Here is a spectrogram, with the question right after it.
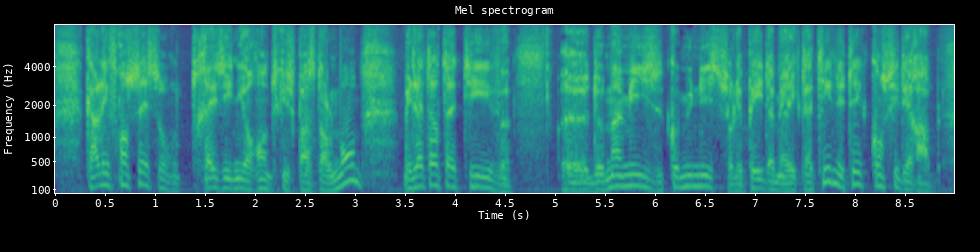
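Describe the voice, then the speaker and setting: A man talks at a moderate pace in a medium pitch, his pitch swinging very widely while his loudness stays very even. Noticeable background noise is present. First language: Spanish (speaking French). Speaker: author and former senior reporter. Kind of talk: radio interview.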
